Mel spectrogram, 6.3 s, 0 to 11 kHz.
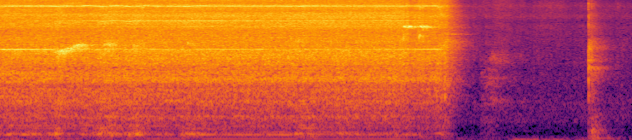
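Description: Cordless drill spinning a thin bit steadily through a metal TV wall bracket into a wooden 2x4 stud, drilling a pilot hole for the mounting screws; a steady whine for about four and a half seconds, then it stops abruptly. A short click follows near the end.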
